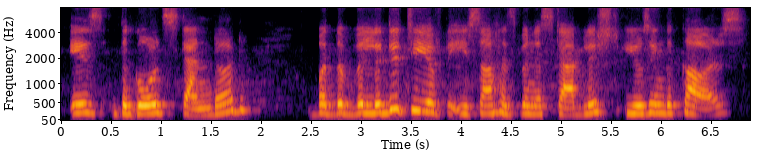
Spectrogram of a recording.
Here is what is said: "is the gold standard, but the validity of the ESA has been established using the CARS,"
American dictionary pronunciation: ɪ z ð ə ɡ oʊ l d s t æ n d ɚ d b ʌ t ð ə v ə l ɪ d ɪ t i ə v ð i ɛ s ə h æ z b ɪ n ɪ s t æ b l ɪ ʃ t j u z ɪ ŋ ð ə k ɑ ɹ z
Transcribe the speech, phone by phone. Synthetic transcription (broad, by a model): ɪ z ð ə ɡ oʊ l d s t æ n d ɚ d b ʌ t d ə v ə l ɪ d ɪ t i ə v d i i s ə h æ z b ɪ n ɪ s t æ b l ɪ ʃ t j u z ɪ ŋ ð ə k ɑ ɹ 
